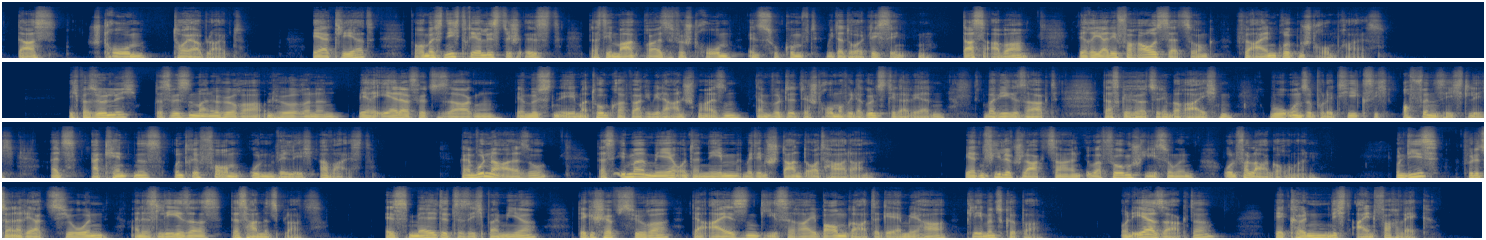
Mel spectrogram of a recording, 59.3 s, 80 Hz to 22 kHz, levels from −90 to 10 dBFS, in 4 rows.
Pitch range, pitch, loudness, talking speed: 90-110 Hz, 100 Hz, -19 LUFS, 130 wpm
